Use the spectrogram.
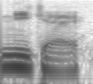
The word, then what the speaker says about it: Nike: And he says, spelled like Nike, but it's pronounced Nikkei.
